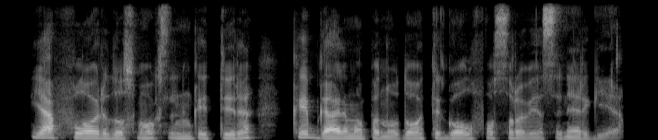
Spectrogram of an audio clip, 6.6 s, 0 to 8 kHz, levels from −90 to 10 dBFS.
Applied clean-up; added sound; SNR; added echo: none; none; none; none.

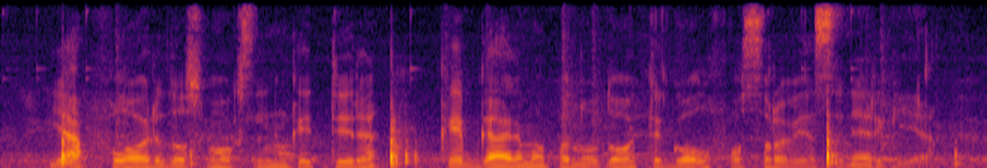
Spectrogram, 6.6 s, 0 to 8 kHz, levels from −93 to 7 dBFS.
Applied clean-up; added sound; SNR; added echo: none; Glass; 5 dB; none.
